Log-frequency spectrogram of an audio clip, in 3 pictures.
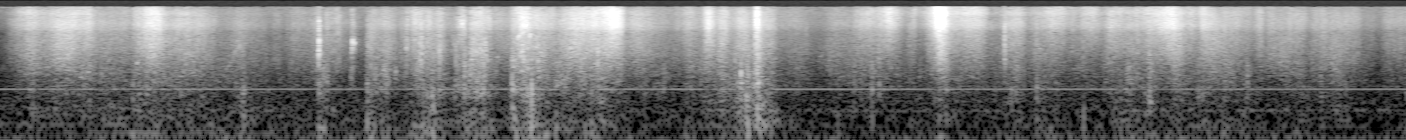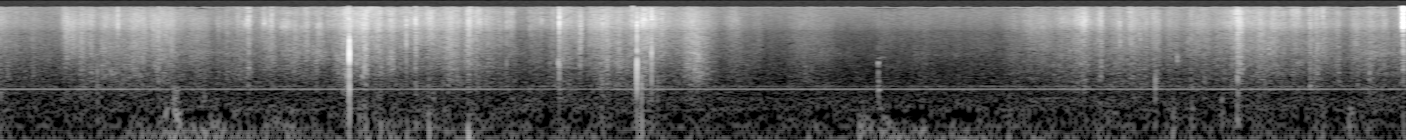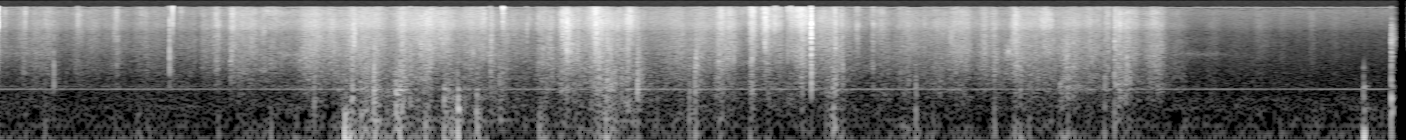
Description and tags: The sound of someone putting on a blazer and moving around in it.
